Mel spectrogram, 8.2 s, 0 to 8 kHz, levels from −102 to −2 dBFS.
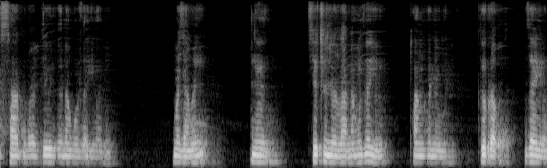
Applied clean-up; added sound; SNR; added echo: neural mask model DeepFilterNet 3.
